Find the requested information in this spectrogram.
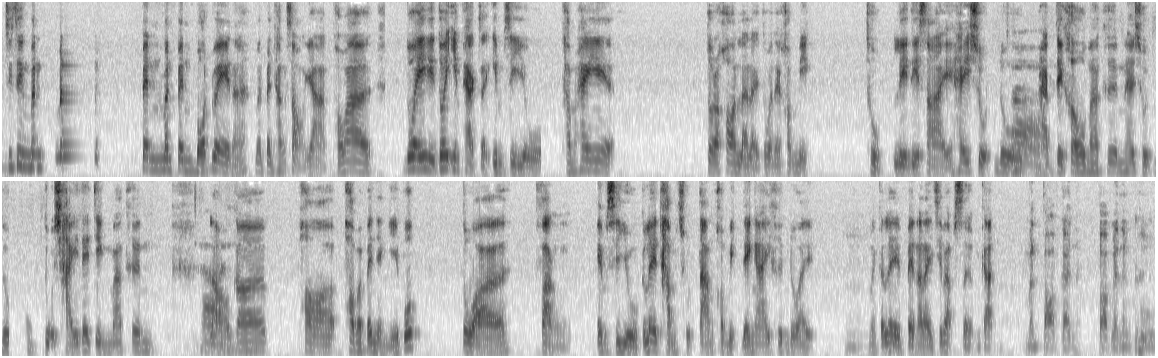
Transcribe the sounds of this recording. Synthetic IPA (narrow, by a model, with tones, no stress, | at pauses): t͡ɕi˧ŋt͡ɕi˧ŋma˧nma˧n˧n | pe˧nma˧npe˧nbo˦˥t̪̚weː˧na˦˥ma˧npe˧nt̪ʰa˦˥ŋsɔ̰ː˩˦ŋjaː˨˩ŋpʰɾɔ˦˥waː˥˩ | du˥˩əjdu˥˩əjʔi˧mpʰɛ˨˩k̚t͡ɕaː˨˩k̚ʔi˧msiː˧juː˧ | t̪ʰa˧mɦa˥˩j | t̪u˧ɐla˦˥kʰɔː˧nlaː˨˩˦jlaː˩˦jt̪u˧ɐna˧jkʰɔ˧mːi˨˩k̚ | t̪ʰuː˨˩k̚liː˧diː˧saː˧jɦa˥˩jt͡ɕʰu˦˥t̪̚duː˧pʰɛ˦˥k̚t̪ʰi˧kʰɤ˥˩wmaː˥˩kʰːɯ˥˩nɦa˥˩jt͡ɕʰu˦˥t̪̚duː˧duː˧t͡ɕʰa˦˥jda˥˩jt͡ɕi˧ŋmaː˥˩kʰːɯ˥˩n | lɛː˦˥wkɔː˥˩ | pʰɔː˧pʰɔː˧ma˧np̬e˧njaː˨˩ŋːiː˦˥pu˦˥p̚ | t̪u˧ɐ | fa˨˩ŋ | ʔe˧msiː˧juː˧kɔː˥˩lɤː˧˩jt̪ʰa˧mt͡ɕʰu˦˥t̪ːaː˧mkʰɔ˧mːi˨˩k̚daː˥˩jŋaː˥˩jkʰɯ˥˩ndu˥˩əj | ma˧nkɔː˥˩lɤː˧jpe˧nʔa˧ɾa˧jt̪ʰiː˥˩bɛː˨˩p̚sɤː˩˦mka˧nma˧nt̪ɔː˨˩p̚ka˧n˩t̪ɔː˨˩p̚ka˧nʰa˥˩ŋkʰuː˥˩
